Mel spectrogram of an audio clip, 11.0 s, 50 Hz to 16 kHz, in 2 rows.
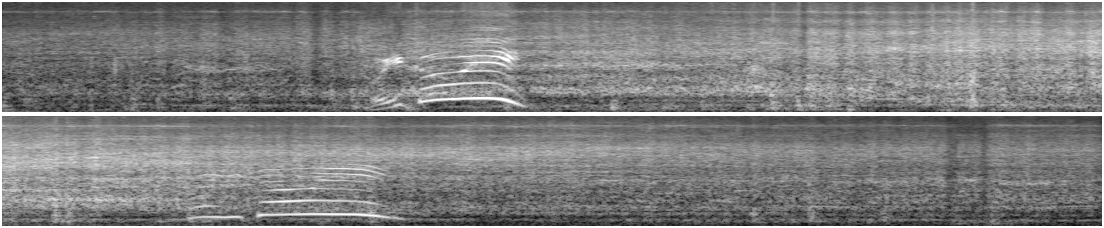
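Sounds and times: plastic wheels rolling over grass: 0.0s - 7.6s
electric motor whirring: 0.0s - 11.0s.

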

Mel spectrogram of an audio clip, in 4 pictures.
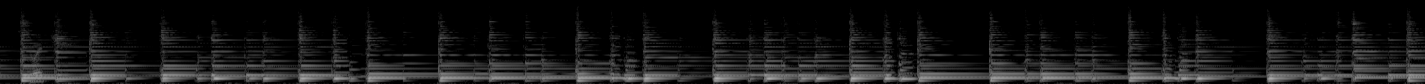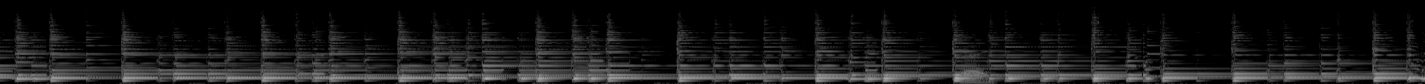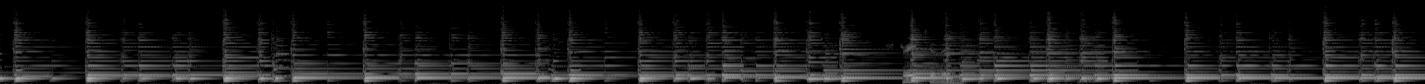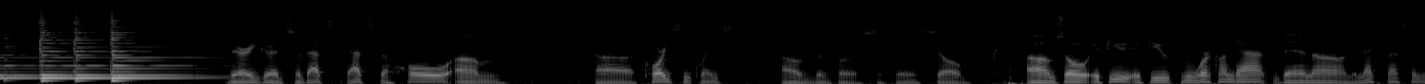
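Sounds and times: ukulele strumming: 0.0s - 45.0s.

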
